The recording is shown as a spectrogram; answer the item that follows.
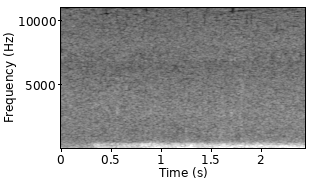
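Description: A low rumble swells in about a third of a second in and continues over a steady hiss, like distant thunder over rain.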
